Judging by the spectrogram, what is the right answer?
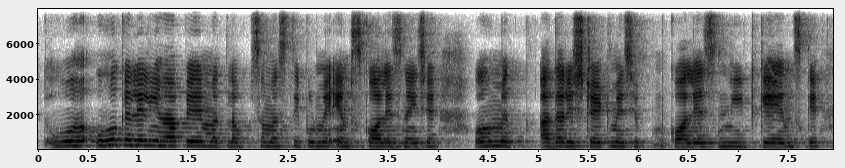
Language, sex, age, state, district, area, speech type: Maithili, female, 18-30, Bihar, Samastipur, urban, spontaneous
